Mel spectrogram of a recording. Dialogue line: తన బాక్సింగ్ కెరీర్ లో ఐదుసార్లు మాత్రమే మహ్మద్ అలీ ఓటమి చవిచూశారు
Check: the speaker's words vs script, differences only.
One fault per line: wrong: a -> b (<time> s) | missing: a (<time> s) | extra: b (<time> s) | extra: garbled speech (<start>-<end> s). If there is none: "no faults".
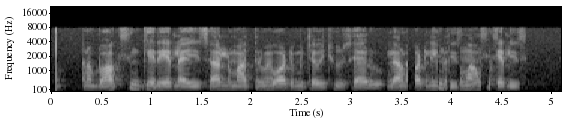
missing: మహ్మద్ అలీ (2.2 s)
extra: garbled speech (3.3-4.8 s)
